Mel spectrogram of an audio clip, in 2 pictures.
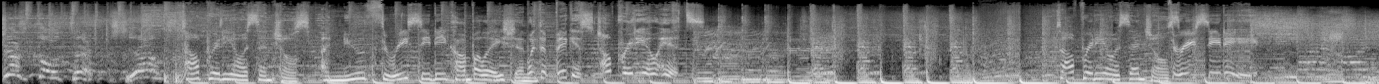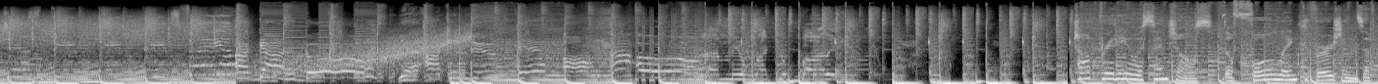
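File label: commercial, radiospot; topradio essentials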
